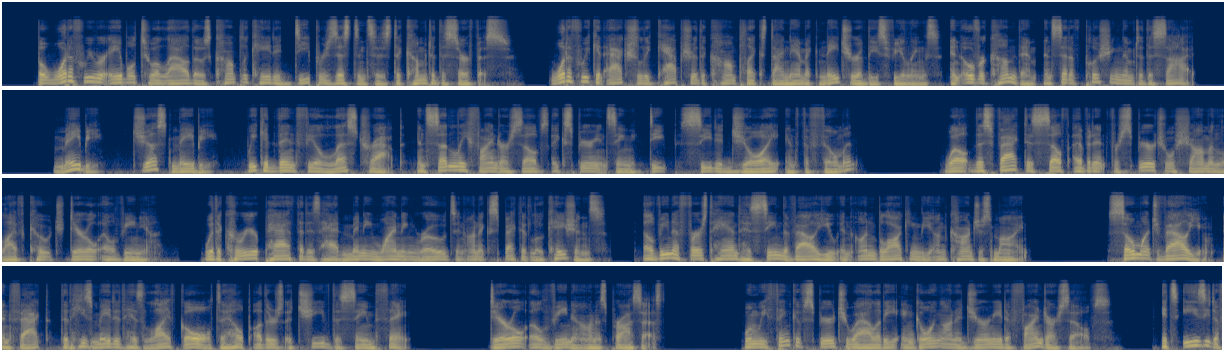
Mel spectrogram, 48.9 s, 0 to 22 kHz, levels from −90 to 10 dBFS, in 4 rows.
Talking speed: 165 wpm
